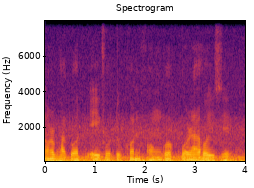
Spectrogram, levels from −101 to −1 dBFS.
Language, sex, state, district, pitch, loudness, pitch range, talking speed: Assamese, male, Assam, Sonitpur, 110 Hz, -17 LUFS, 105-115 Hz, 105 wpm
